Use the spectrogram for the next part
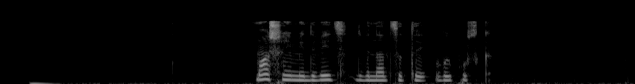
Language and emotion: Russian, neutral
